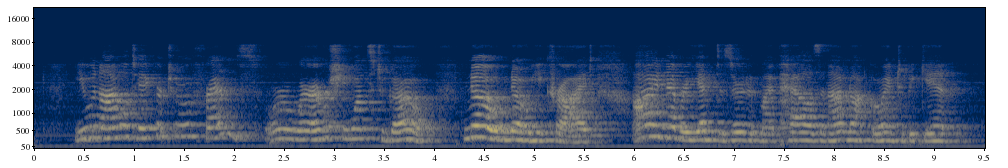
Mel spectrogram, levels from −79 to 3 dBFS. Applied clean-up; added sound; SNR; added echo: none; none; none; reverberation time 0.8 s.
